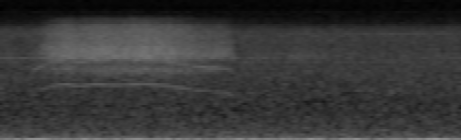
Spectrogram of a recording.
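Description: Near silence: faint room tone with a low hum, and one soft breath at the microphone lasting about a second, a little after the start.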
